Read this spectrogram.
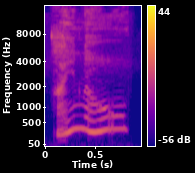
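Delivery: put-on high child's voice; little girl. A narrator's reading. Girl answering.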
